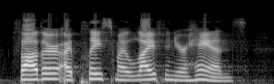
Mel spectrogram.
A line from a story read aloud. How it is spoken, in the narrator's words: Jesus called loudly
